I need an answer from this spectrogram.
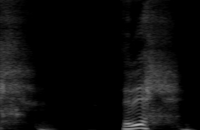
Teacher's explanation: হার আওয়াজটা গলার ভিতর থেকে চিকুন হয়ে বের হবে।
